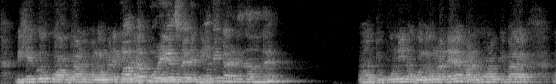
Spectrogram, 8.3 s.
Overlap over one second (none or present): present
